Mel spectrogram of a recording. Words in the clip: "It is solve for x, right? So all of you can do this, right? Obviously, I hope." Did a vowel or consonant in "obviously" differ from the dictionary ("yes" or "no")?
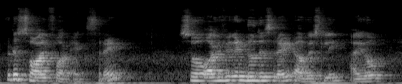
no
